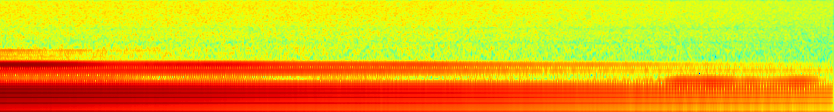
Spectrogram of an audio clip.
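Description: Background music: a single strummed acoustic guitar chord ringing out and slowly dying away.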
